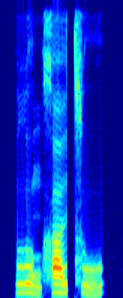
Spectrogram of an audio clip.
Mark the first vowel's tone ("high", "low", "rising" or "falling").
low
